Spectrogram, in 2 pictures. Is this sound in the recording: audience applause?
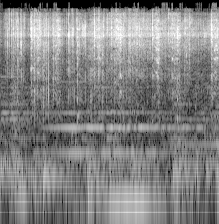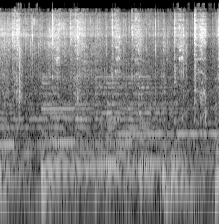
no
